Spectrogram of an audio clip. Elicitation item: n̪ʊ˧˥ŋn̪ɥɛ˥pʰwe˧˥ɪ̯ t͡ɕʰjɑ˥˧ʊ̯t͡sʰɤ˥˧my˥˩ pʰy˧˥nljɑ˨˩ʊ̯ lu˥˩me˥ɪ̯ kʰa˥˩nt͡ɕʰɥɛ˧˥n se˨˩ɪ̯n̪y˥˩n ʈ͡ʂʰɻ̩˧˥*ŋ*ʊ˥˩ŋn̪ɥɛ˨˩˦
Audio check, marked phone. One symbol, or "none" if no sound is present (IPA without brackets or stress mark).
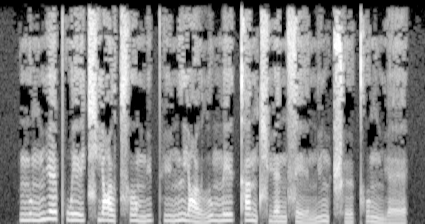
kʰ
